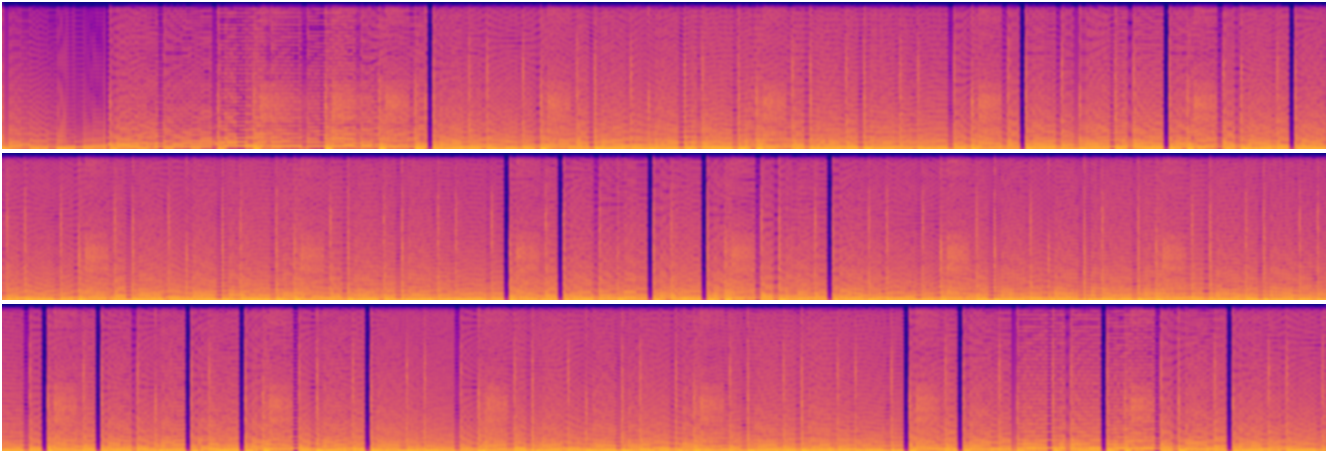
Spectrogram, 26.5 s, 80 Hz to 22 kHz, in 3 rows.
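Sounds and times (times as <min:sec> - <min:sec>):
Bahia funk chiptune music on MOS6581R3 sound chip: 0:00.0 - 0:26.4.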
